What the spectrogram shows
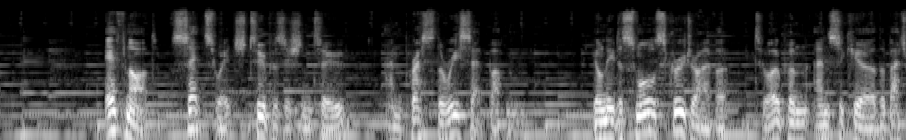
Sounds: music, speech

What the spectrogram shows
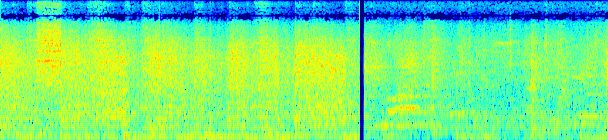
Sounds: music

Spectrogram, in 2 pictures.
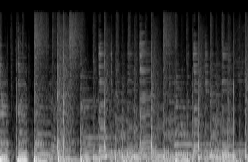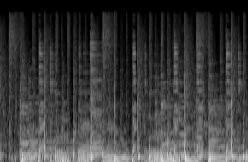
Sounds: pop music, music

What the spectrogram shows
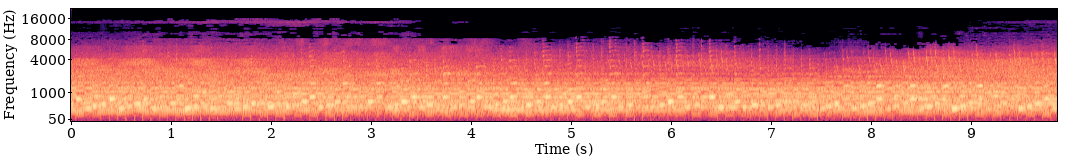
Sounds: ambient music, music

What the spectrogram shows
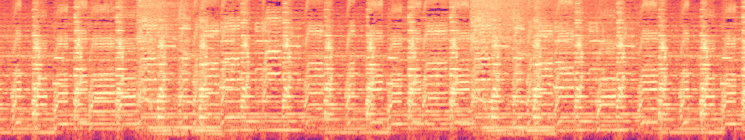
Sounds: music

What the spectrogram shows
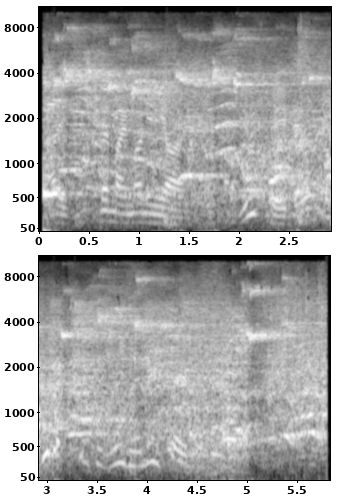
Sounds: speech

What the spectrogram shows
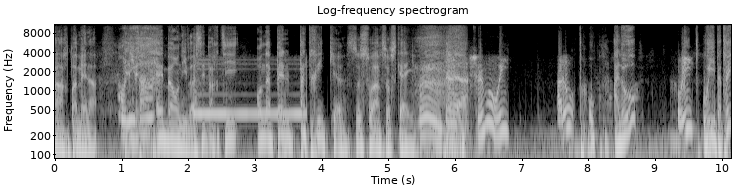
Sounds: radio, speech

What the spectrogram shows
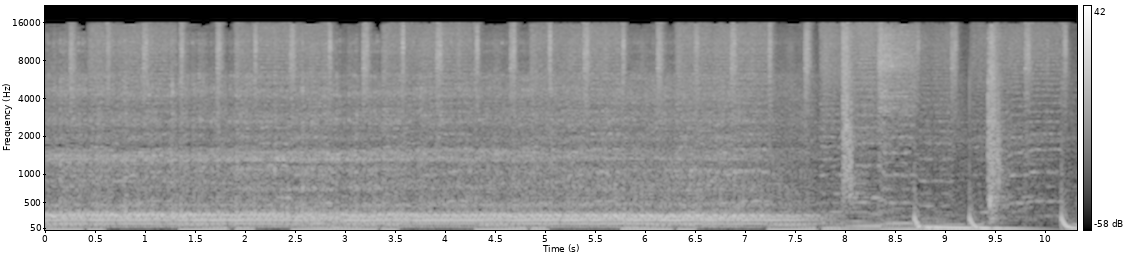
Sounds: music, inside a large room or hall, vehicle, car

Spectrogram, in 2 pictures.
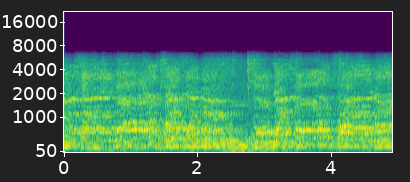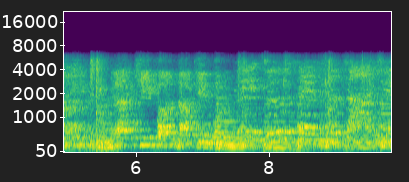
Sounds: choir, male singing, female singing, music

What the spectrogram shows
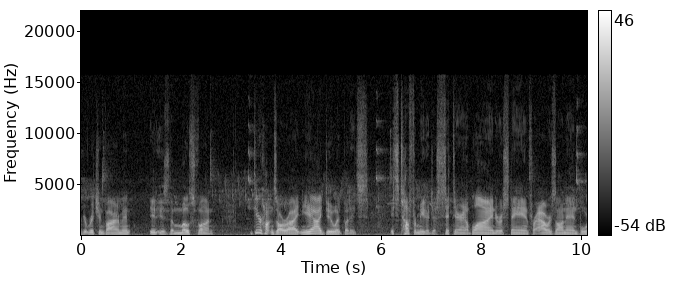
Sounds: speech, animal, insect

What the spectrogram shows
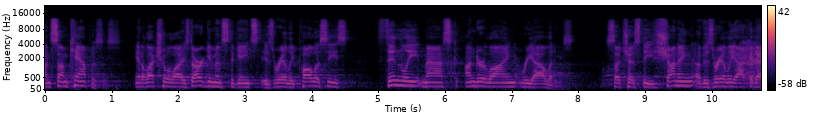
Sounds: speech, man speaking

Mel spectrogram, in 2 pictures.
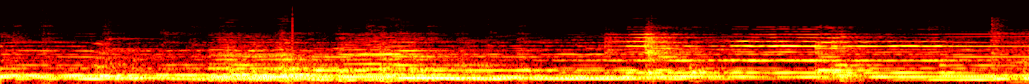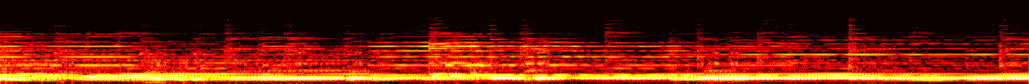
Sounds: music

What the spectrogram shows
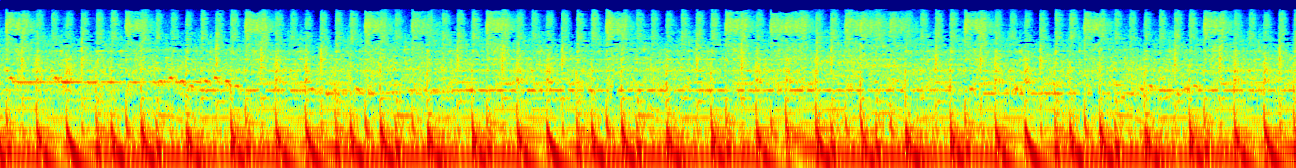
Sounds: music

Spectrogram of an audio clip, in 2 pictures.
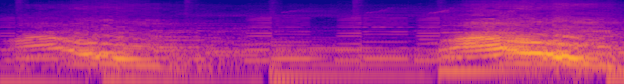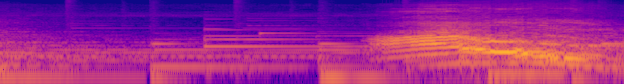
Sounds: lions roaring

